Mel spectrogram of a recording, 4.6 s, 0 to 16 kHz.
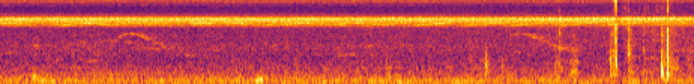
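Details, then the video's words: Crickets chirping up close in Dobbs Ferry, New York, on September 9, 2024: a steady, unbroken high-pitched trill from many insects, with a few sharp clicks near the end and faint low rumble beneath. "sounds of the crickets chirping"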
